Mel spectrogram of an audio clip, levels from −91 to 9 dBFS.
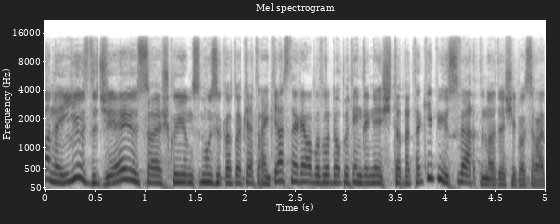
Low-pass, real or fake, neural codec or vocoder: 14.4 kHz; fake; codec, 32 kHz, 1.9 kbps, SNAC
